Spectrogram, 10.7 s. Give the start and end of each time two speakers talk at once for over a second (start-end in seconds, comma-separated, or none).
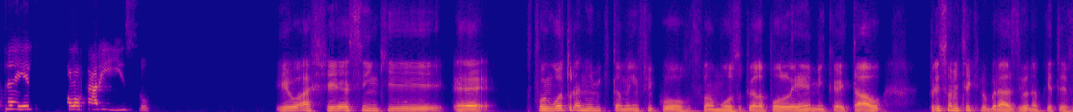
none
